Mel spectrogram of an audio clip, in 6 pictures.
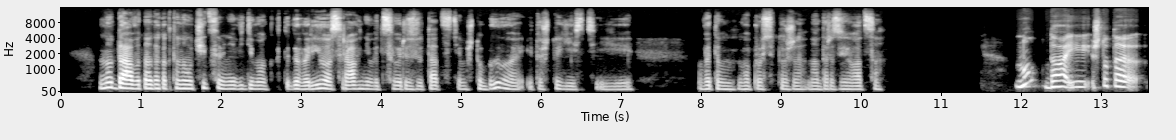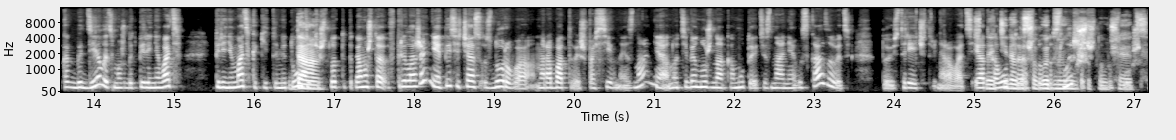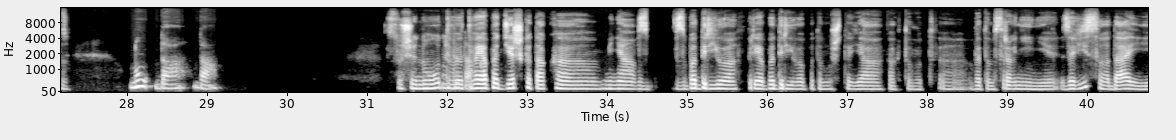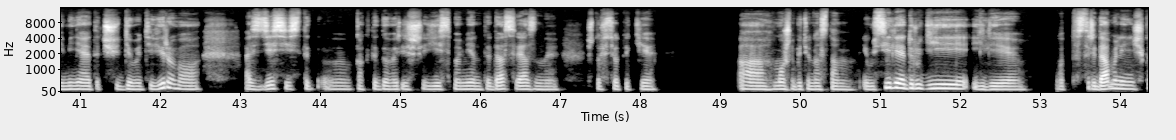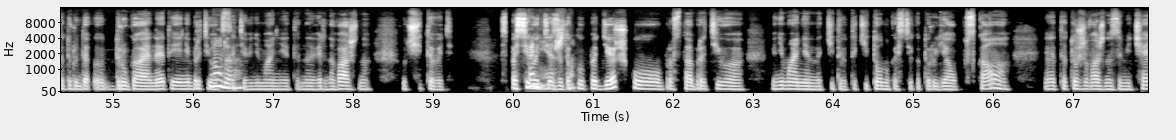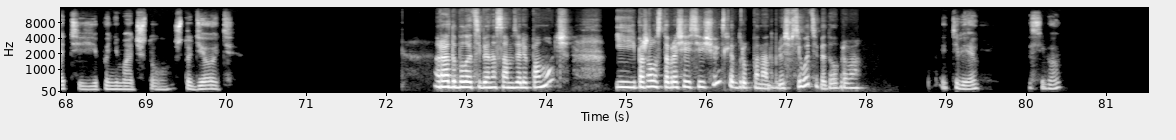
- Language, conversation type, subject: Russian, advice, Почему я постоянно сравниваю свои достижения с достижениями друзей и из-за этого чувствую себя хуже?
- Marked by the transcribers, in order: none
